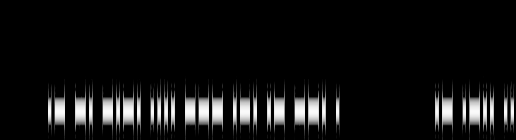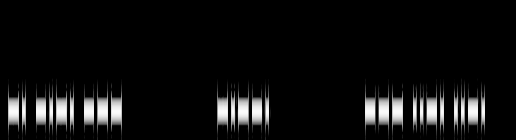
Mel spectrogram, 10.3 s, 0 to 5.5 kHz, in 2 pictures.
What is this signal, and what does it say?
Morse code, heard as a keyed tone, about 34 wpm, 550 Hz. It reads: ANCHORAGE ALINCO <KN> OFF
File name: Ultimate Word List / 35WPM Ultimate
